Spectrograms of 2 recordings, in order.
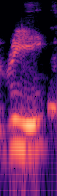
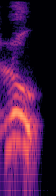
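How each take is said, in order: First: Re said as "ree"; ri sound. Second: Ru said as "roo"; ru sound. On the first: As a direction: say re with a long ee vowel. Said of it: "So we say re". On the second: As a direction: say Ru with an oo vowel. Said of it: "some so call it as Ru". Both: Shown as a demonstration.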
